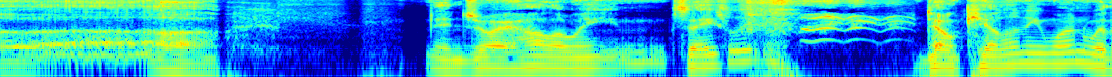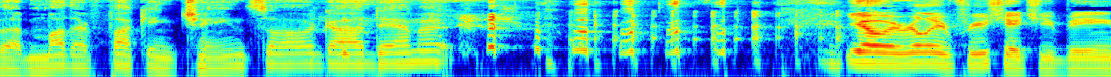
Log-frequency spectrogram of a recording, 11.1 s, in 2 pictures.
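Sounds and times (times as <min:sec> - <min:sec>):
person imitating zombie noises: 0:00.0 - 0:01.2
speech: 0:00.8 - 0:01.4, 0:02.1 - 0:08.4, 0:09.7 - 0:11.1
laughter: 0:07.2 - 0:10.3.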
